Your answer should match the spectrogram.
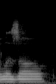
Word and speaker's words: Dolezal: Dolezal, let me know if I pronounced it wrong. – Dolezal.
